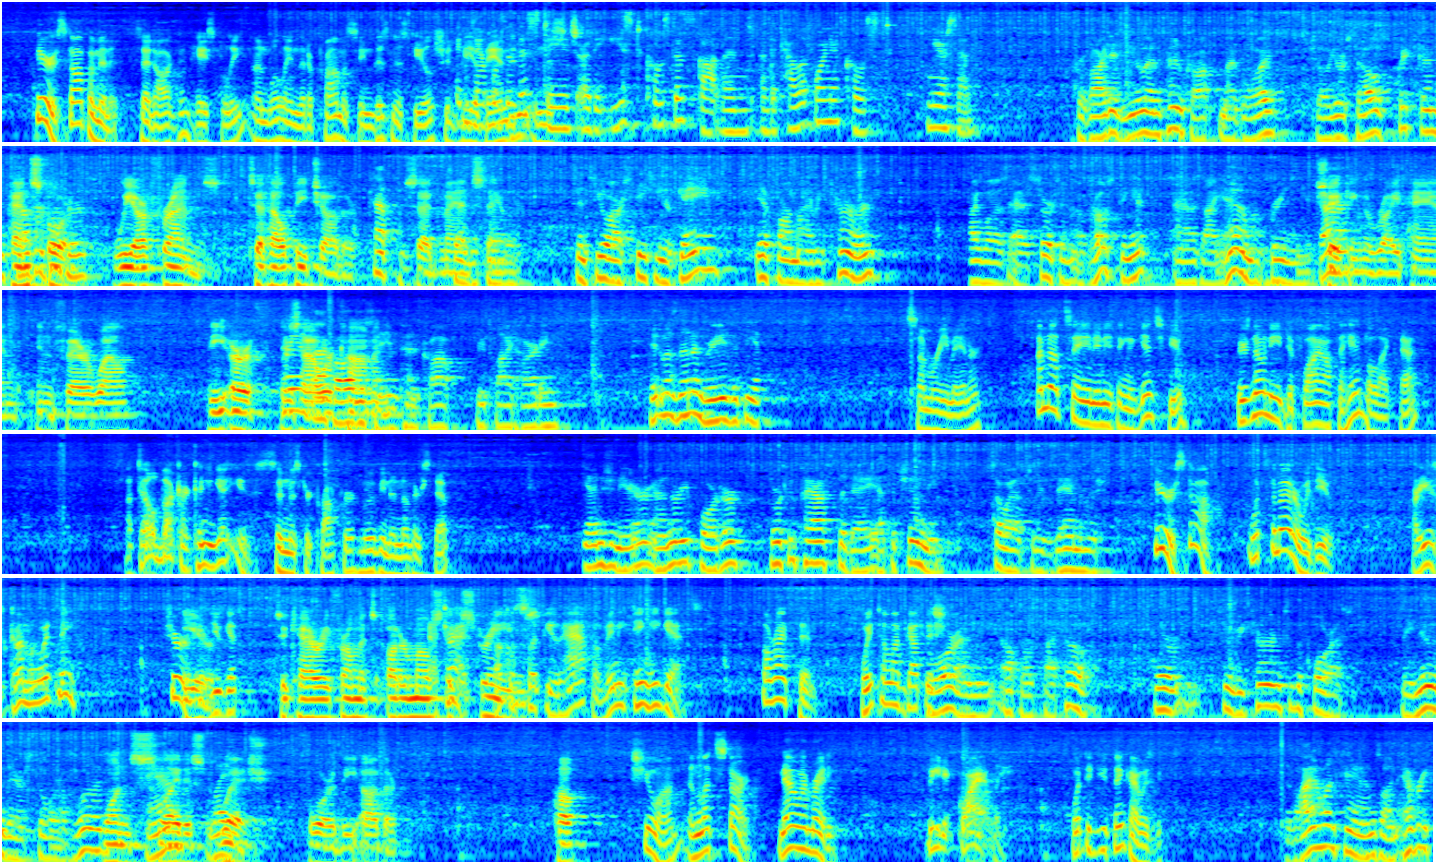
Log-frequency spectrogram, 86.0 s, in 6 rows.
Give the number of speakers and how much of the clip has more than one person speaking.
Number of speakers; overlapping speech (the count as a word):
four, about 10%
